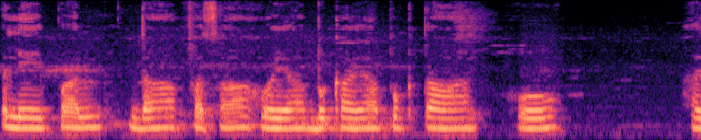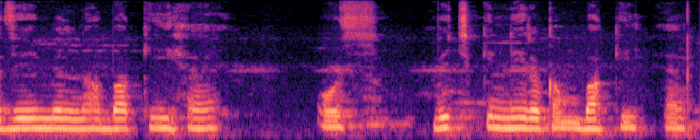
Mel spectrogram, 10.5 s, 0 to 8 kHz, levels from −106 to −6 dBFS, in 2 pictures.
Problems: constant background noise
